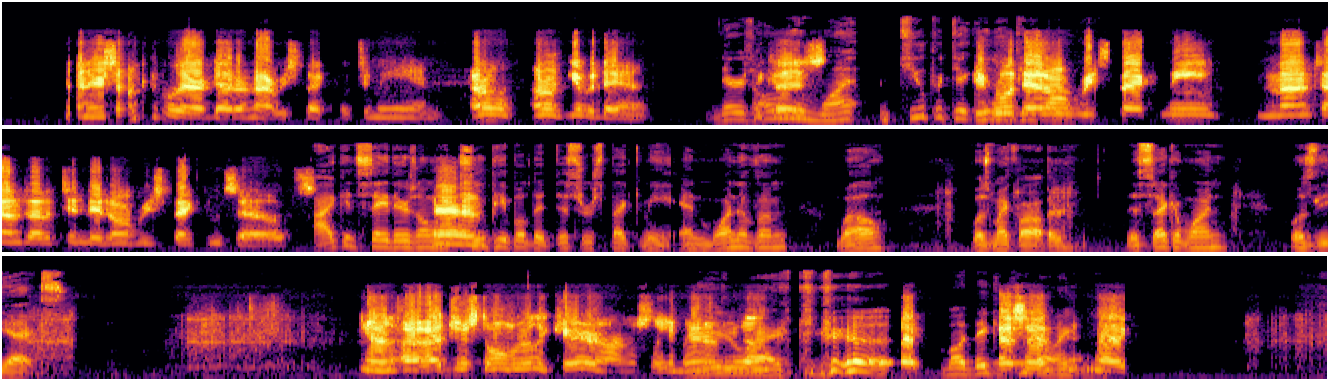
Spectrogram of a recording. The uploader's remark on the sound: a phone chat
